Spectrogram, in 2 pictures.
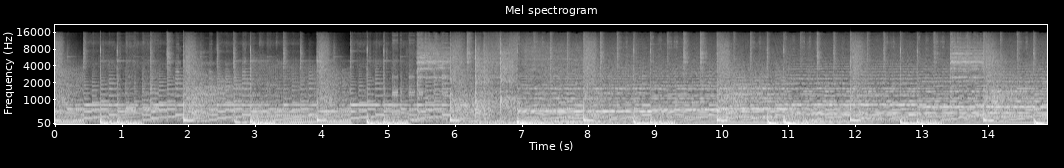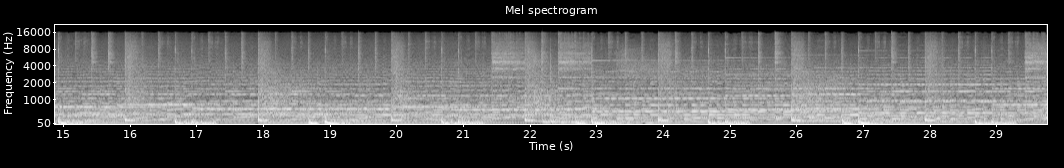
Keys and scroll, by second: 7.3 Escape, 12.3 Escape, 13.8 F3, 17.0 c, 17.2 e, 17.6 Escape.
